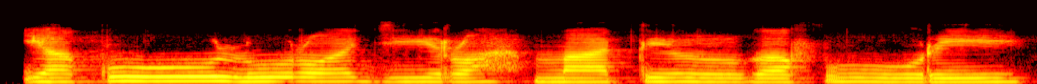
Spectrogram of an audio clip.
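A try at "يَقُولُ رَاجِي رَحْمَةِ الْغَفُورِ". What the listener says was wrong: Oke, rohnya panjang roji rahmatin.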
